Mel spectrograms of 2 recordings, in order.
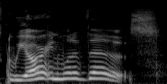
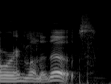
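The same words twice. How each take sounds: First: "are" stretched and lifted, slower; stress on ARE. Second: Said in the usual way. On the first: Retold or imitated. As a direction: lean on "are" with dry emphasis. Repeats line, stressing "are.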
